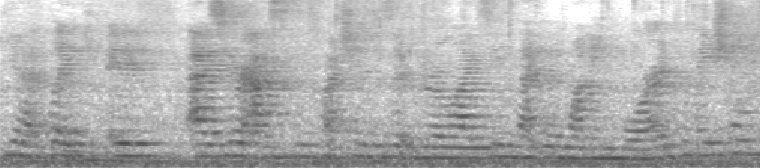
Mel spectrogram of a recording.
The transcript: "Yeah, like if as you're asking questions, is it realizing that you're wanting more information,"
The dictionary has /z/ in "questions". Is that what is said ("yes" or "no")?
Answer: yes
